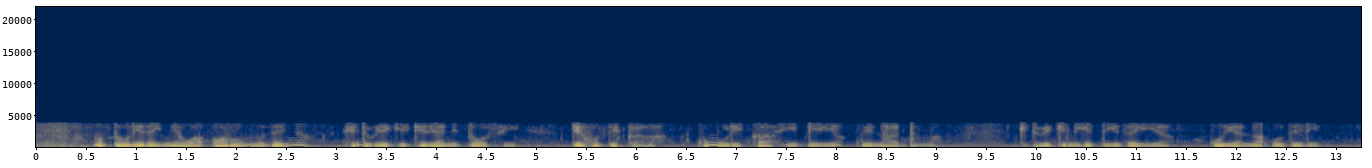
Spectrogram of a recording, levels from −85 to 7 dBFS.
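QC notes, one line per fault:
Throughout: mains hum. A steady low tone sits at 60 Hz beneath the speech, well below it at around 25 dB down, with some low harmonics above. Power-line current leaking into the signal path, through a ground loop or a nearby transformer, puts it there. On a spectrogram it is a thin, unbroken horizontal line at 60 Hz, with weaker lines at its multiples. On the waveform it is a slow, regular ripple that stays visible in the pauses.
Throughout: Codec 2 vocoder, heavily damaged. The speech sounds robotic and buzzy, and nothing comes through above 3.8 kHz. The coarseness fits the 2.4 kbit/s mode. The decoder does not keep the original waveform. It rebuilds each frame from pitch, voicing, energy and a rough spectral envelope using summed sine waves, so natural texture is lost. A spectrogram shows smeared, blocky harmonics and a hard ceiling at 3.8 kHz. The waveform looks regular and synthetic.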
